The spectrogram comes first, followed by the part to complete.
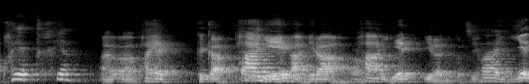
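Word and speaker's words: Payet: 그러니까 T를 발음을 한대. 아 파예트야? 파옛.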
